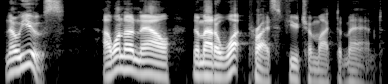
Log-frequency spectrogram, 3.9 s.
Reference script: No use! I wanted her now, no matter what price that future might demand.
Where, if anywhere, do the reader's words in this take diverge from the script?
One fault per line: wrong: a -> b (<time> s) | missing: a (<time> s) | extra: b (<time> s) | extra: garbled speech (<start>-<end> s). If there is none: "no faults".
wrong: wanted -> want (1.1 s)
missing: that (2.8 s)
